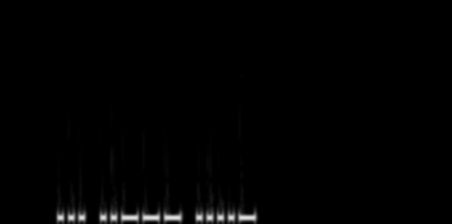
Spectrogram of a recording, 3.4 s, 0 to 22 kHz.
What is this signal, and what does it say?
Morse code, heard as a keyed tone, about 31 wpm, 700 Hz. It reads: S24
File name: Speed-Racing - Three Letter-Number Combinations - 25wpm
